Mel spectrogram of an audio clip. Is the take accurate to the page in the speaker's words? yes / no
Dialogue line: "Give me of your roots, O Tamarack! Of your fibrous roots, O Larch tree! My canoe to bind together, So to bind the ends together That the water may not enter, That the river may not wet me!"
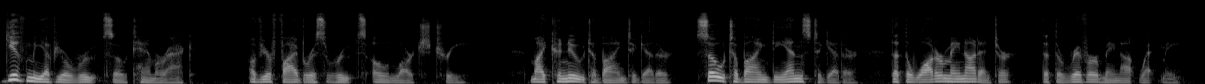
yes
